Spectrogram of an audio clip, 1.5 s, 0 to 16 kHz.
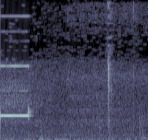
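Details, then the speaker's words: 2003 Forest River Georgetown Class A RV, 35,000 miles: the LCI hydraulic leveling jack system gives short high beeps and "all retract" errors though all four jacks are up. LCI suspects a faulty control module, and an air leak is also possible; the fault persists after dealer repairs. "you hear the beeping sound here that beeping sound and again I will prove all these jacks are up"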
